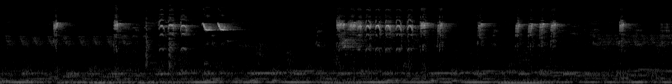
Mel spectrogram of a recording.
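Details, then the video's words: Yuhina singing: high, thin chirps and short twittering bursts at the top of the range, some brief trilled phrases, in quick irregular clusters with gaps between; a steady low hum underneath. "kicau burung yuhina"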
